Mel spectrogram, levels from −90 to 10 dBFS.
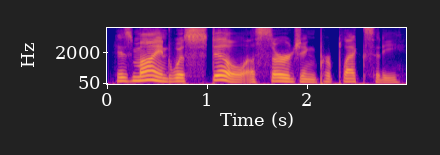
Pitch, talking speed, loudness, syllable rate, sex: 165 Hz, 140 wpm, -17 LUFS, 3.8 syllables/s, female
